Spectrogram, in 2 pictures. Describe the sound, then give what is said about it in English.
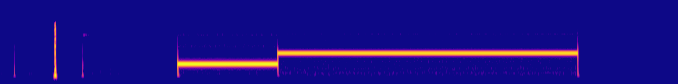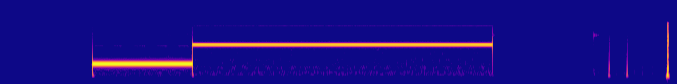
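Two dispatch alert tone sequences for a Greer Valley call to Tioga Downs, each a short steady pitch that jumps to a longer higher tone, separated by a brief gap. Loud, clean and electronic, with faint radio clicks at the start and end. “Mouse, disregard your tones.”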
